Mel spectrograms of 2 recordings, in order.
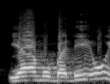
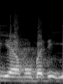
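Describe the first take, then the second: First: The word ends with a final u vowel. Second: The word stops short without a final vowel. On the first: The speaker calls it right. "Itu diteruskan" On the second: The speaker calls it wrong. "Jangan baca ya mubadi"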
